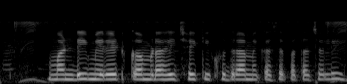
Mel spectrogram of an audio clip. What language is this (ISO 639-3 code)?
mag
